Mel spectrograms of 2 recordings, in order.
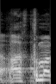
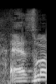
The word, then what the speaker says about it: asthma: अस्थमा में इसको बोलता हूँ लेकिन सही प्रोनाउंसिएशन एस्थमा होता है, ठीक है, तो मुझे कमेंट करके ना सिखाएं।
